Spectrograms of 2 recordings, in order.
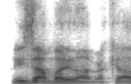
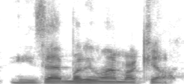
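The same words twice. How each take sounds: First: "not" punched louder as a correction; stress on NOT. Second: Said in the usual way. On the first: Real, not acted. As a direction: lean on the word "not" to set it straight.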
